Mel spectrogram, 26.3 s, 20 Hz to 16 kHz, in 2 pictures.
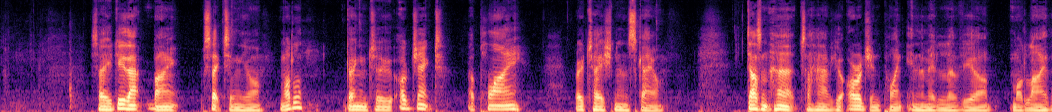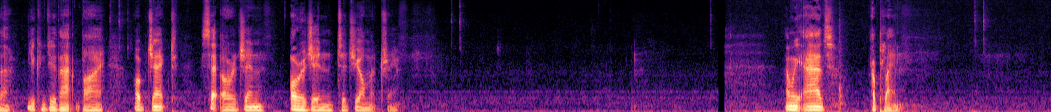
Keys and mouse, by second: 4.3-8.3 drag, 14.6-19.2 drag, 25.3-26.2 drag.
